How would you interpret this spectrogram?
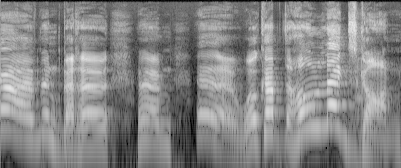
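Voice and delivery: super British, upper-class, slow, stiff-upper-lip calm. Retelling a film scene about a lost leg: super british stiff upper lip. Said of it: "being super British and upper, upper, stiff upper lip".

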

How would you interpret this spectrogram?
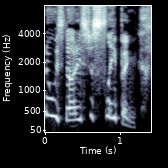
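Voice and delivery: mock squeal, very high and loud. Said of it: "Starks is like".

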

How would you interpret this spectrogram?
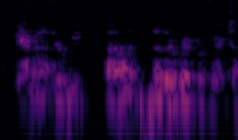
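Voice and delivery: whispered aside. Stepping out of a woman's earshot to tell the others, whispering. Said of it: "kind of whisper to it".

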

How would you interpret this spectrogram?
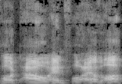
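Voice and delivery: very loud, booming vampire voice. Imitating how a guy comes in on his verse, in a Dracula voice. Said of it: "Transylvania Dracula bullshit is that".

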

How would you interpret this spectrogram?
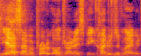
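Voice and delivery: put-on robotic translator voice. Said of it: "he does his own voice as C three P O".

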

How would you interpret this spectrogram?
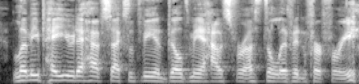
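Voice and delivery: plain

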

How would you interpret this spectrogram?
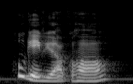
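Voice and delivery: put-on flat delivery. Retelling how Marisol answers Mama Elsa's refusal to sit down, imitating Marisol's deadpan. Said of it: "Marisol deadpans like".

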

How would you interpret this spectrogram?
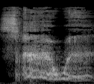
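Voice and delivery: very high, squawky cartoon voice. Recapping a game scene, quoting a line: Donald Duck voice. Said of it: "love to hear Donald Duck go".

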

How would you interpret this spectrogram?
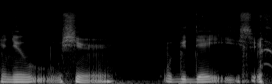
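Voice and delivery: low, hushed cartoon hound voice. Doing cartoon impressions for the others, now a Droopy Dog impression. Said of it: "That's Droopy Dog now".

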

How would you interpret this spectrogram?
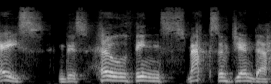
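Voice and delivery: put-on sci-fi character voice with rolled R. Asked to do the Seventh Doctor, addressing Ace, in a Seventh Doctor voice. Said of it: "request for Seventh Doctor voice".

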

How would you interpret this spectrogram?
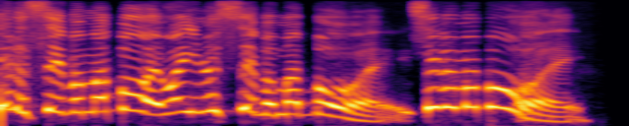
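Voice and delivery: very high, swooping, yelled delivery. Retelling a scene of an Italian dad yelling at a rookie police officer, mock yelling. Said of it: "some Italian dad just yelling at the rookie police officer".

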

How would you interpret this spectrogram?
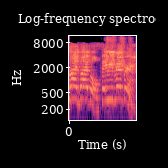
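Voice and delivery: acted, pitched-way-up, joyful cheer of delight. Retelling own reaction on hearing the name, imitating own past shout. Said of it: "Sorry for shouting".

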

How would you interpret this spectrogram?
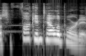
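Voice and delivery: very high shouted outburst, in character. Shouting in character that she teleported away: in-character yell.

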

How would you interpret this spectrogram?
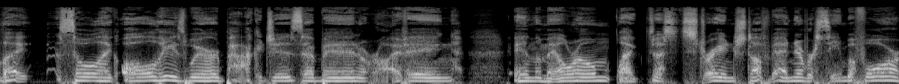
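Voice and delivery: put-on spaced-out stoner delivery. Blaze, told to lay off the jazz cabbage, answers Craig: stoned Blaze voice. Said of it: "His name is [name]. Oh, he could be a Magman. / you gotta lay off the jazz cabbage when you're working".

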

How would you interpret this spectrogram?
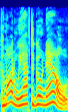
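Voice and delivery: mock high shout. Recalling how she hurries someone to leave, the speaker is retelling her own shouting. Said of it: "I'm like shouting at him".

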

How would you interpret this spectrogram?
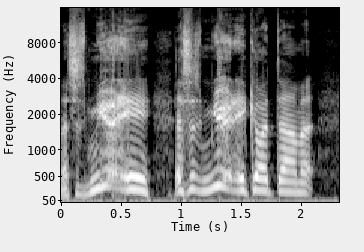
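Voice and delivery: high, loud, furious scream. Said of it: "he's screaming at everyone".

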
